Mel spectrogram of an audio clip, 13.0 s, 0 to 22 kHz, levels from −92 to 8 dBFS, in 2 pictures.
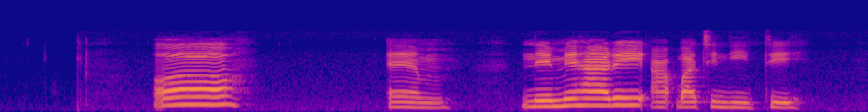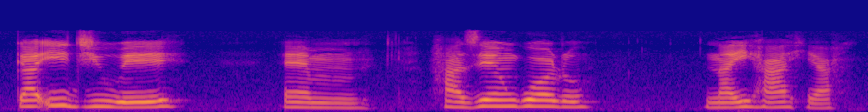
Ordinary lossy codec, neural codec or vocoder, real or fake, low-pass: MP3, 64 kbps; none; real; 7.2 kHz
